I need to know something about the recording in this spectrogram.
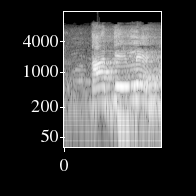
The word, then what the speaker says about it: Adélin: C'est D, c'est D, c'est pas B, c'est D. Adélin, Adélin, Adélin. Allô? Ouais, on a qu'à finir ça, on va rentrer dans pour Jésus là. Voilà, D. Voilà. Bravo. Tu as bien prononcé maintenant.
